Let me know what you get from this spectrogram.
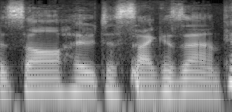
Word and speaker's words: Zaho de Sagazan: Zaho de Sagazan. – Can I just say amazing French pronunciation there?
